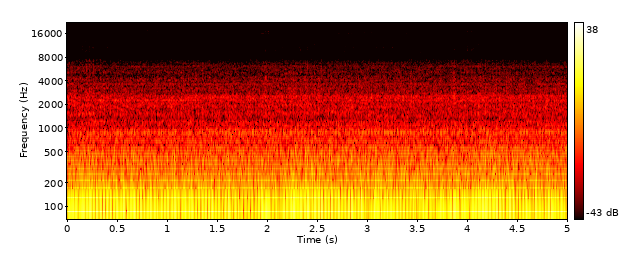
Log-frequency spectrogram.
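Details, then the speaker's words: 1986 Pontiac Fiero after tune-up with new coil, O2 sensor and fuel filter (previously would not run): deep, steady, even idle around 800 rpm after coming off high idle, no misses or knocks, good oil pressure. "Yep, idling right about 800, right about where it should. All right, good deal."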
